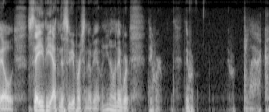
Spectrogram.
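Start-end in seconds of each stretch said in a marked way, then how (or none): 2.1-5.4 whisper, lower and quieter. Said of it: "That doesn't need to be whispered".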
